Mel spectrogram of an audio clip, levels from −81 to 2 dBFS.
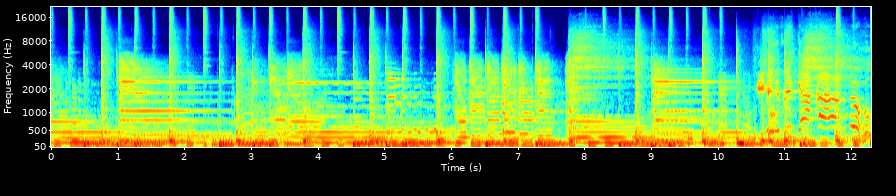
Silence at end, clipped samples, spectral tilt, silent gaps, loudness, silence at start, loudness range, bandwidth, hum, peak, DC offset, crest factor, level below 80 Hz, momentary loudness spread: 0 s; under 0.1%; -5.5 dB/octave; none; -12 LUFS; 0 s; 1 LU; over 20 kHz; none; 0 dBFS; under 0.1%; 12 dB; -20 dBFS; 3 LU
